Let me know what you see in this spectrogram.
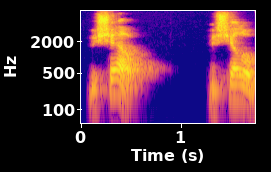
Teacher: the name Michelle comes from French so we pronounce it Michelle Accent on the second syllable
